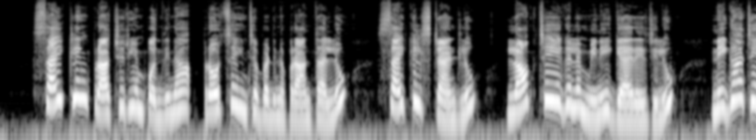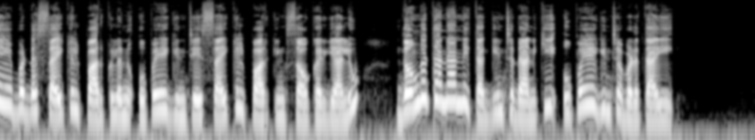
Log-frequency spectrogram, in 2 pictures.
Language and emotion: Telugu, neutral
